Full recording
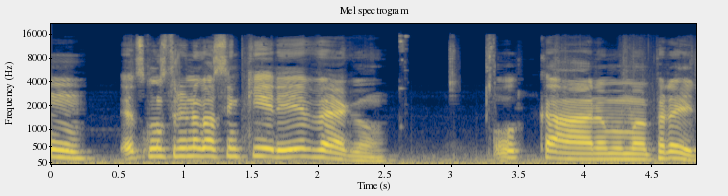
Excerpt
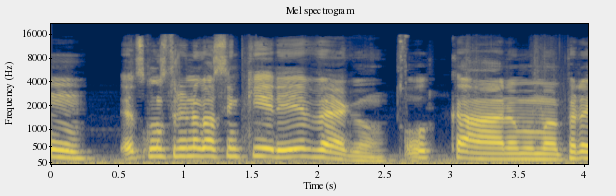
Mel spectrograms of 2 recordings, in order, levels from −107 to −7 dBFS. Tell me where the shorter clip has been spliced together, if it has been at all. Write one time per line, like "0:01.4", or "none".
0:02.5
